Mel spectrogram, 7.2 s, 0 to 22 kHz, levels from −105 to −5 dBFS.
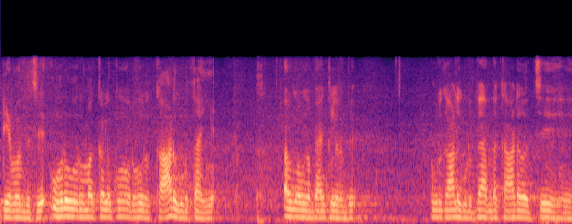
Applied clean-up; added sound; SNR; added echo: none; none; none; none.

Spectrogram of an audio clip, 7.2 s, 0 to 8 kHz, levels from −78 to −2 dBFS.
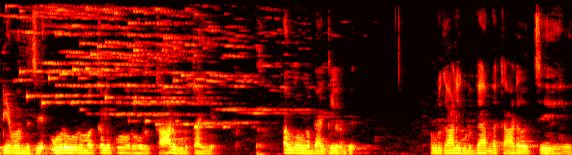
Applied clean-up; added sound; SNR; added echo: classical method log-MMSE.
